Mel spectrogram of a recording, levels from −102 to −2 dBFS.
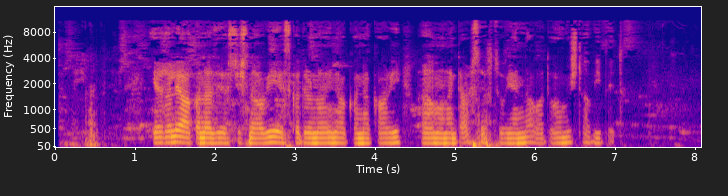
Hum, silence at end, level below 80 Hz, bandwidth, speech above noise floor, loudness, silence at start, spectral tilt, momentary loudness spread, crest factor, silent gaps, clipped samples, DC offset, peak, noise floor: none; 1 s; -44 dBFS; 11.5 kHz; 35 dB; -25 LUFS; 0.1 s; -6 dB/octave; 17 LU; 20 dB; none; under 0.1%; under 0.1%; -6 dBFS; -59 dBFS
